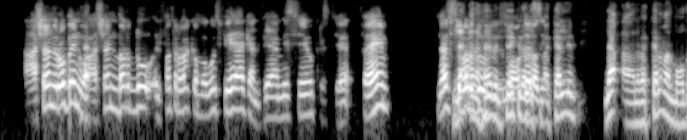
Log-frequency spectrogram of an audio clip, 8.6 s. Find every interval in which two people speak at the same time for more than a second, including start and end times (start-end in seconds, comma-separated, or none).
5.7-6.9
